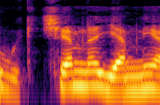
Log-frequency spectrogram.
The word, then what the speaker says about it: Wikcemna Yamni: Wikchemna Yamni Akenwaji, and you can pronounce that just like it's spelt.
